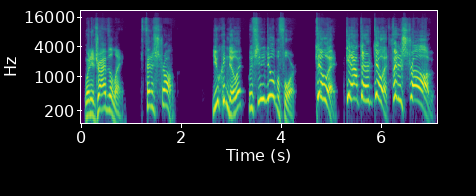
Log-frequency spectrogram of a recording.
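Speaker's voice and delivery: imitating a coach rallying a player; pep talk. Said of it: "we don't get to be like".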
